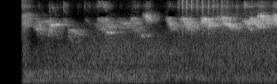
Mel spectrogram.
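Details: Oriental white-eye, a kept songbird that slept late the previous night, giving high, thin twittering phrases in quick overlapping runs, with a steady low hum underneath throughout.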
